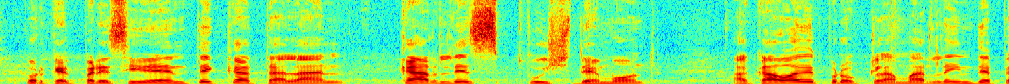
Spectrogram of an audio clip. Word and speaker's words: Puigdemont: ¿Lo dije bien? Puigdemont. Sí, tal cual.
